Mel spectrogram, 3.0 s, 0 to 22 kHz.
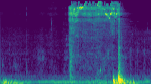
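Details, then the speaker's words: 1966 Ford Mustang starter, Ford part 3131, on a bench tester: a sharp click, about a second of hissing buzz, then another click as it trips the tester relay. A GM starter tested fine, so the starter is suspected faulty. "If it's popping the [ __ ] It's popping the relay in the thing, you can hear it."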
